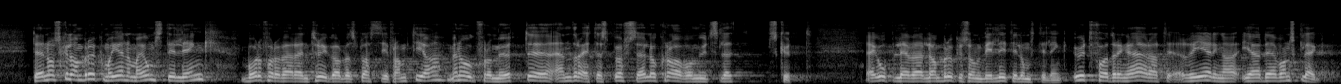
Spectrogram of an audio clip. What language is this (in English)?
Norwegian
